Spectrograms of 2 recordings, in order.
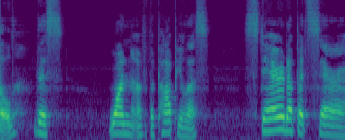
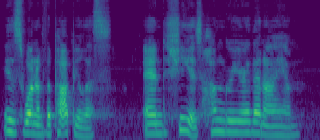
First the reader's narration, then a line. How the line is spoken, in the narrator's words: she said to herself, with a little sigh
